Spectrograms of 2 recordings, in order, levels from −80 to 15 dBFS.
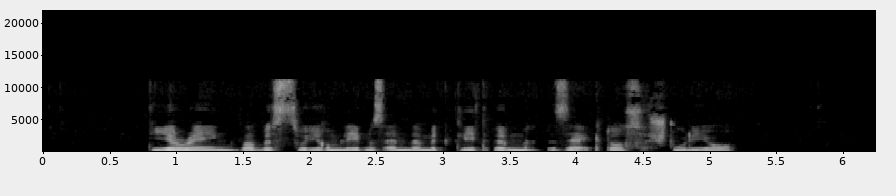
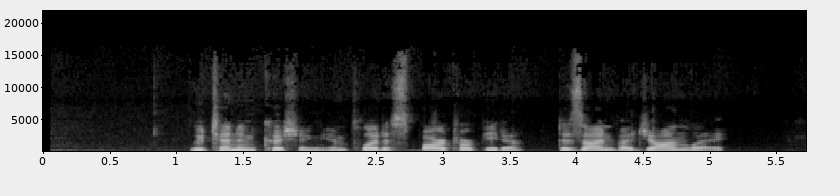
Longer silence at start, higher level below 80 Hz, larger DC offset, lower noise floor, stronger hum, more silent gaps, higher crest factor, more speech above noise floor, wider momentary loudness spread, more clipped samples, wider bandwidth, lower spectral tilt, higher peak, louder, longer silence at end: second, 0.8 s vs 1.1 s; about the same, -58 dBFS vs -54 dBFS; neither; first, -74 dBFS vs -64 dBFS; neither; neither; about the same, 18 dB vs 18 dB; first, 51 dB vs 46 dB; about the same, 11 LU vs 9 LU; neither; second, 11.5 kHz vs 16 kHz; about the same, -5.5 dB/octave vs -5.5 dB/octave; second, -6 dBFS vs -2 dBFS; second, -23 LUFS vs -18 LUFS; first, 1.1 s vs 0.65 s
